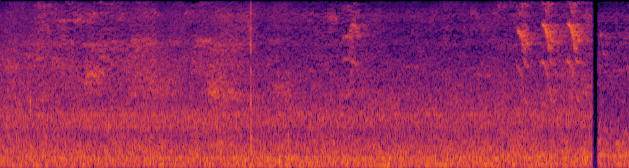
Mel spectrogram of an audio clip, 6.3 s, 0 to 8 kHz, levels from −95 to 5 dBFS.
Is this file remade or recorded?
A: remade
